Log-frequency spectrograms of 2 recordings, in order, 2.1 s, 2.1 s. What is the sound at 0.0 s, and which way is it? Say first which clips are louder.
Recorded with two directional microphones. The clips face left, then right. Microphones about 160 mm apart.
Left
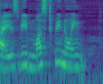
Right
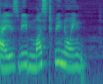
A woman's voice: right 4 dB; 35° right (ahead or behind).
